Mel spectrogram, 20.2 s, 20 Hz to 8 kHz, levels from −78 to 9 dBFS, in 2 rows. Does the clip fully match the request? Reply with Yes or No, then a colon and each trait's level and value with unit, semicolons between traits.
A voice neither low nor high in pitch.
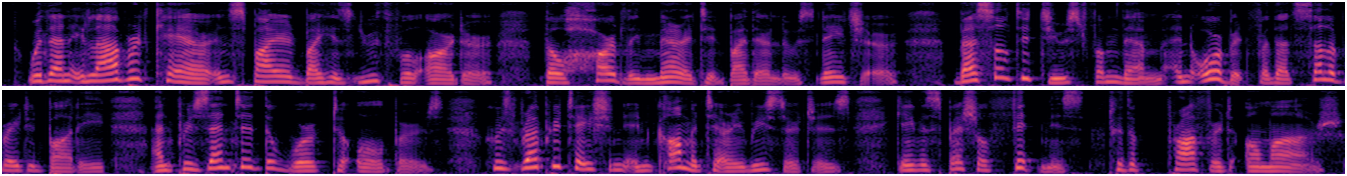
Yes: medium, 175 Hz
